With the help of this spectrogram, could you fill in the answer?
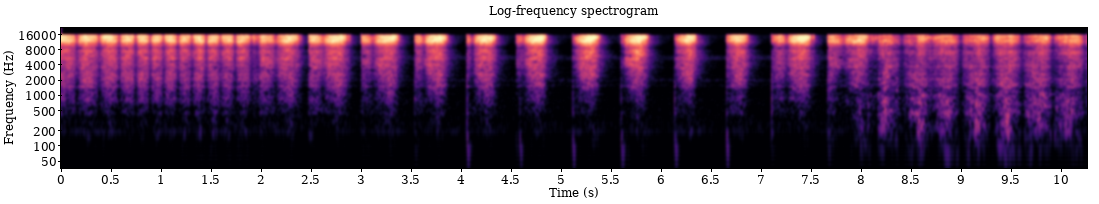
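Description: Long fingernails and fingertips rub and scratch a large, flat, brown corrugated cardboard sheet in quick repeated strokes. A fast, dense run of dry scratching gives way to slower, separate hissing swipes with bright edges. The last few seconds turn to fuller, lower rubbing strokes.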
